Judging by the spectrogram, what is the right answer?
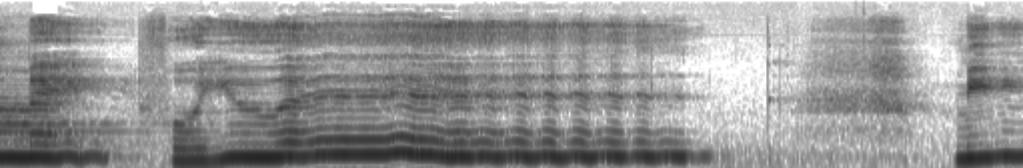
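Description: A woman's solo voice singing a slow melody into a microphone, with long held notes and wide vibrato. The phrase breaks off about four and a half seconds in, and a new held note begins near the end.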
